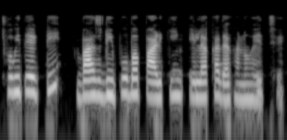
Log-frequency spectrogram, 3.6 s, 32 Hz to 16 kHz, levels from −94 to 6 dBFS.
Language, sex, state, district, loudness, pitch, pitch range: Bengali, female, West Bengal, Cooch Behar, -20 LUFS, 230 Hz, 210-255 Hz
